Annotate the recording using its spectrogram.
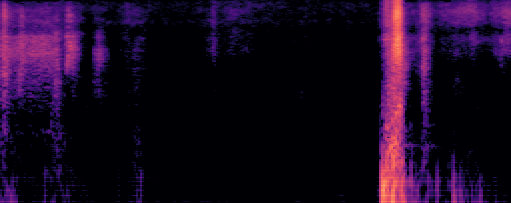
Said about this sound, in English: That was the sound of my pants.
